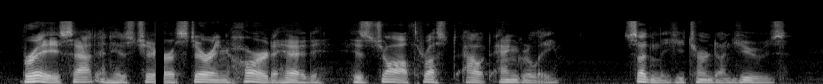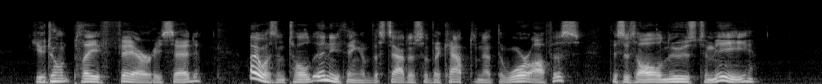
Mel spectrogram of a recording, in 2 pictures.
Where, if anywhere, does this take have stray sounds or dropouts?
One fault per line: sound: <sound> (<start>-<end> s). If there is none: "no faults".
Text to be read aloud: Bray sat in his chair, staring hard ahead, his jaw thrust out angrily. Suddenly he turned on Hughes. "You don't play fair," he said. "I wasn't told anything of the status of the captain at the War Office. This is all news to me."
sound: dropout (1.6-1.6 s)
